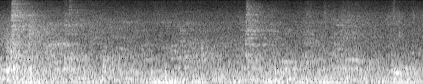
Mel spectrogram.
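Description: A paper towel rustles as small citrus fruits are wiped dry by hand, with a brief burst at the start and another about two and a half seconds in, over a steady low hum.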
